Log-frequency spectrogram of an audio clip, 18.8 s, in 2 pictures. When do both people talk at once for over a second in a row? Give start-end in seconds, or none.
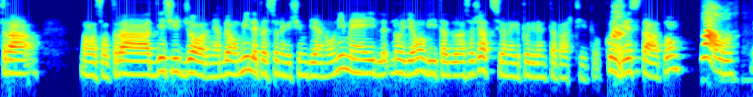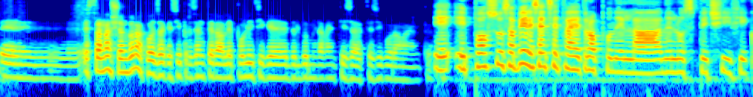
none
